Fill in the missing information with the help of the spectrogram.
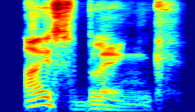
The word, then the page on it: iceblink: British English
